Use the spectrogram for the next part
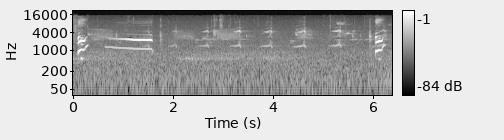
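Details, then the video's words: Spring grey squirrel vocalization with a hawk in the area: a sharp rising onset, then a long steady tonal whine of about a second and a half. Light ticking sounds follow, and another call begins at the end. "Grey squirrel vocalizations"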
